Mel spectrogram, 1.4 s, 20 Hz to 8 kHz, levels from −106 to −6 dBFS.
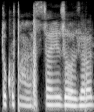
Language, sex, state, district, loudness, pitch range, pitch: Marathi, female, Maharashtra, Solapur, -15 LUFS, 195-215 Hz, 210 Hz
